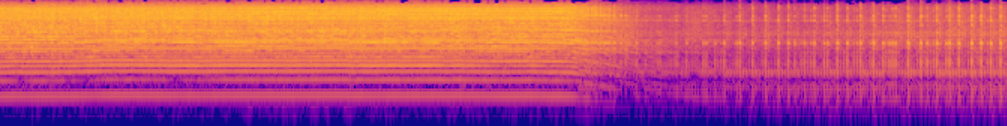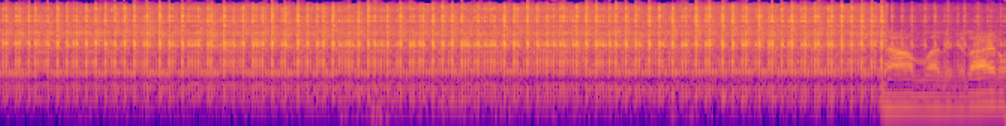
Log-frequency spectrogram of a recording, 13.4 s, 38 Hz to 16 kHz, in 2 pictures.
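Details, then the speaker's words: Old Austrian HP 61 two-stroke nitro RC airplane engine: high steady scream drops to soft, slightly burbly idle that keeps running; idle/transition mixture a little rich. "now that i've watched the video the transition is still a little bit on the rich side"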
